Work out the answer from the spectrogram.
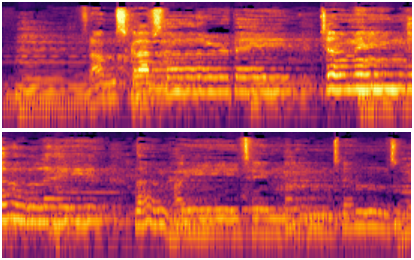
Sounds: Music

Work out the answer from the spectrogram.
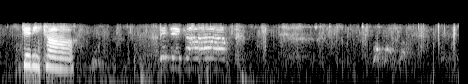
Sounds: Speech

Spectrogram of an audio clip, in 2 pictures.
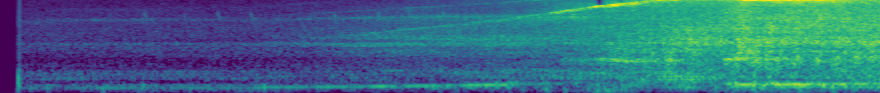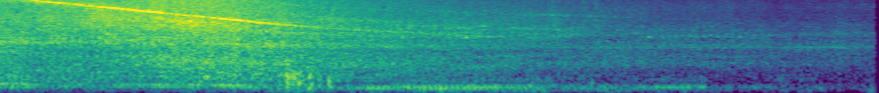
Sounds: Vehicle

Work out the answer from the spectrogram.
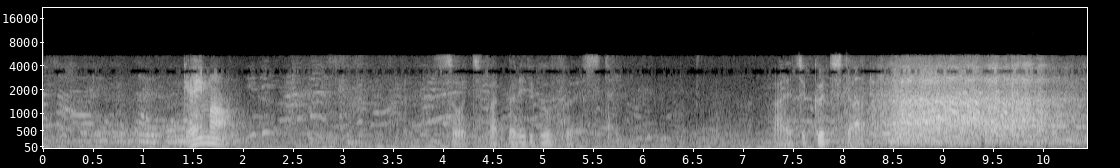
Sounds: Speech

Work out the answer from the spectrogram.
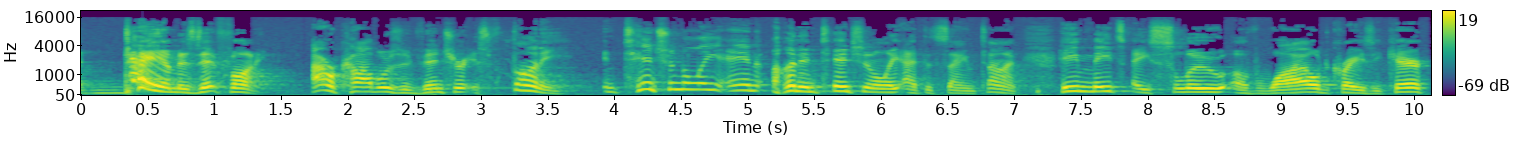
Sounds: Speech

